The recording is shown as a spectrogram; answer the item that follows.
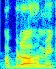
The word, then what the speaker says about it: Abraham: Judaism, Christianity और इस्लाम, ये तीनों रिलीजन्स अब्राहमिक रिलीजन्स कहलाते हैं। ज्यूस और क्रिश्चियंस की प्रोनाउंसिएशन में अब्राहम और इस्लामिक प्रोनाउंसिएशन में इब्राहिम।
